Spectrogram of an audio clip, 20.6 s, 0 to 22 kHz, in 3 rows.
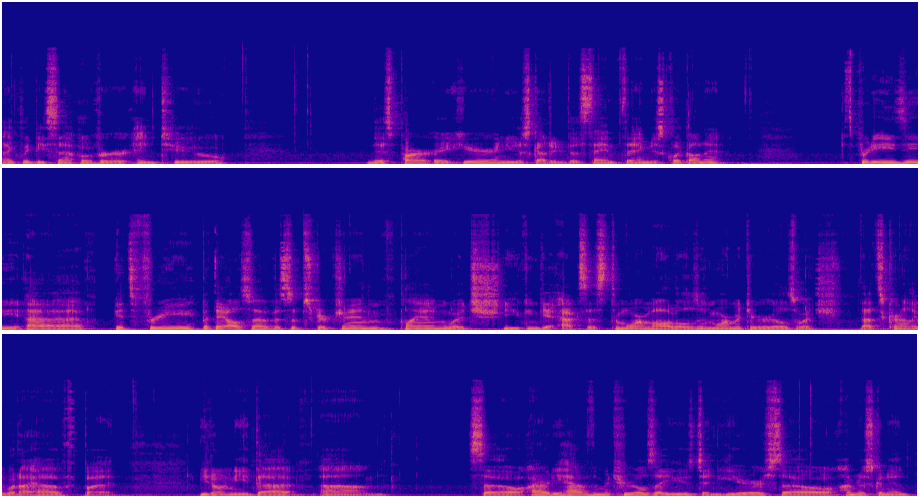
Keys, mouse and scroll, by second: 2.1 click, 5.9 click, 7.2 middle click, 9.2 middle click, 9.7 shift+click, 10.0 middle click, 12.7 middle click, 14.9 middle click, 15.7 ctrl+middle click, 16.1 middle click, 16.8-19.7 ctrl+middle drag, 19.7-20.6 drag.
